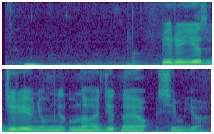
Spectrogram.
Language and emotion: Russian, neutral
